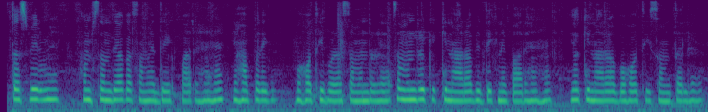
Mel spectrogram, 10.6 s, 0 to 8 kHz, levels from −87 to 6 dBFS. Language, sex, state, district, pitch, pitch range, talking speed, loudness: Hindi, female, Bihar, Kishanganj, 210 Hz, 205-220 Hz, 170 wpm, -30 LUFS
